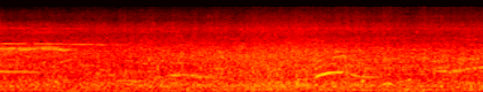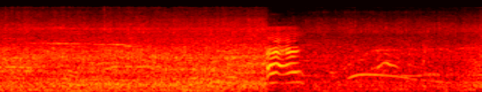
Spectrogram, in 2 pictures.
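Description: Splash-pad fountain jets spraying and splashing water, with children's voices calling here and there. About five seconds in comes a child's short shout, and the water noise then drops away suddenly.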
